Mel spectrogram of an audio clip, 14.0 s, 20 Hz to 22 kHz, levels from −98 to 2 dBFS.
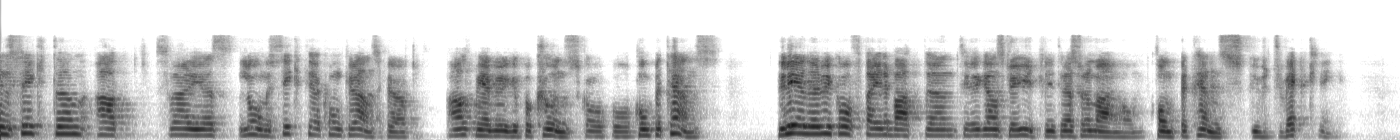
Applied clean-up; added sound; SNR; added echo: neural mask model DeepFilterNet 3.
